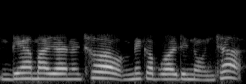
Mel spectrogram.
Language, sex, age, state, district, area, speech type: Nepali, female, 18-30, West Bengal, Alipurduar, urban, conversation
